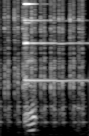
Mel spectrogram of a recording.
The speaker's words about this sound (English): So the buzz has gone off.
